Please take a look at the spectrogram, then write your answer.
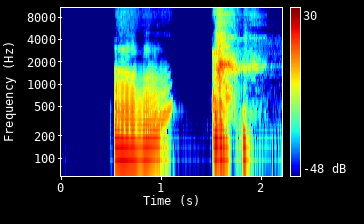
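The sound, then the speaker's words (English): Someone voices an imitation of a girl farting in a car: a buzzy, wavering raspberry lasting about half a second, then a short pause and a second breathier, sputtering burst that trails off. “She farted while you were making She farted.”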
